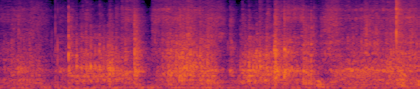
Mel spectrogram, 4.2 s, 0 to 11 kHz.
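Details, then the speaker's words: Two-month-old Electrolux Power Speed Ultra 1300 W vacuum with HEPA filter, while vacuuming: an uneven flapping rattle in short bursts over the motor hum as the head moves, likely a stuck plastic strip under the base slapping. "aí eu fazendo a limpeza em casa me incomodava com o barulho que é esse aqui"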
